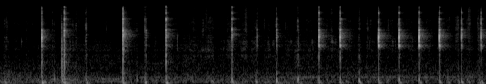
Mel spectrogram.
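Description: A small black metal binder clip with silver wire handles and a solid spring is held in black nitrile-gloved fingers while its handles are pressed, flipped and clicked against the clip body. About 15 sharp, bright metallic clicks ring out at irregular intervals, each very short and dry, with a high ping near 3.5 kHz. There is almost no low end.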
